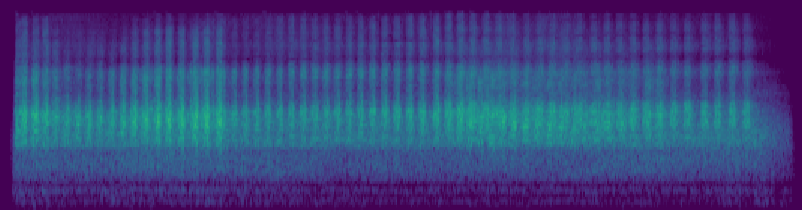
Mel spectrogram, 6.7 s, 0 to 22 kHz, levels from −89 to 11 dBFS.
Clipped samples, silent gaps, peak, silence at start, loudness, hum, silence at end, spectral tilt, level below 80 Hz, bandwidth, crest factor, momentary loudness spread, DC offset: under 0.1%; none; -10 dBFS; 0.15 s; -28 LUFS; none; 0.2 s; 5 dB/octave; under -90 dBFS; 17.5 kHz; 20 dB; 9 LU; under 0.1%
